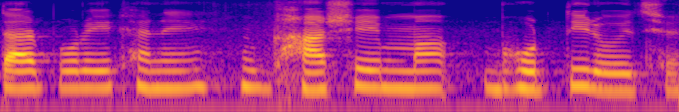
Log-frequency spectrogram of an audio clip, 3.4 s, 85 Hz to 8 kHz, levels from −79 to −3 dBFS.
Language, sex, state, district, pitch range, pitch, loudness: Bengali, female, West Bengal, Malda, 225-235 Hz, 225 Hz, -20 LUFS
